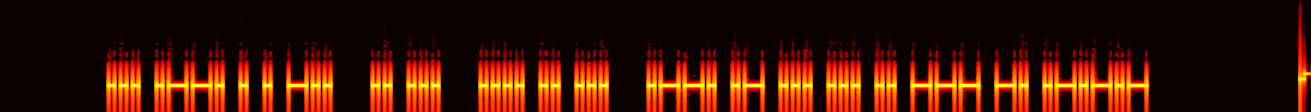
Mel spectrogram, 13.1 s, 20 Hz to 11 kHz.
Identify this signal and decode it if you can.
Morse code, heard as a keyed tone, about 20 wpm, 700 Hz. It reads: SPEED IS HIS PASSION.
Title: Sentences from Top 1300 Words 20wpm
